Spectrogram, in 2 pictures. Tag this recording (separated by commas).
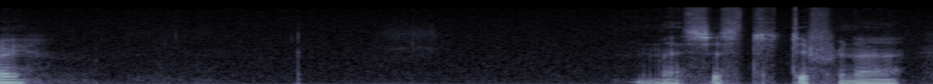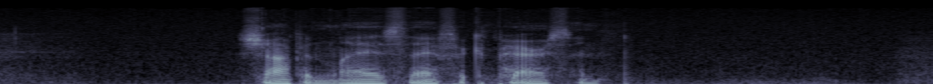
Speech, inside a small room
